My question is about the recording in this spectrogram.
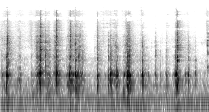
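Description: Metal cake-pop baking plate clicking and clacking against the housing of a Babycakes cake pop maker as it is pressed and turned by hand, still searching for the notch that seats it. About a dozen irregular sharp clicks.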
